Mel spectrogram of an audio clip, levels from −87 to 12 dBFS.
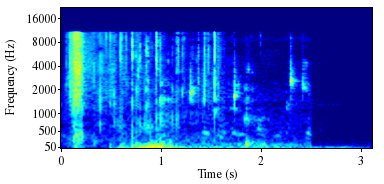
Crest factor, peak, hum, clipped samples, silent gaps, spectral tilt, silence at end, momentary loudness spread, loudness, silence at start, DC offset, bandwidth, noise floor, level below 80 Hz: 26 dB; 0 dBFS; none; under 0.1%; none; 0.5 dB/octave; 0.7 s; 20 LU; -25 LUFS; 0.05 s; under 0.1%; 11.5 kHz; -57 dBFS; -36 dBFS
